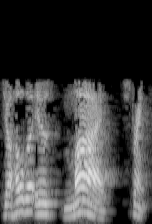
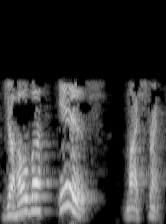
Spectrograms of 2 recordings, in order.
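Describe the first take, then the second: First: The word my is stressed. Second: The word is is stressed. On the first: The strength is personal to the speaker. "if you shift the emphasis to the third word" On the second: The strength is present right now. "if you shift the emphasis to the second word"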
